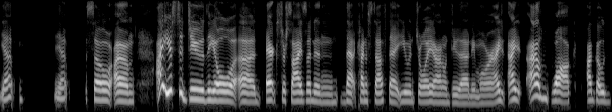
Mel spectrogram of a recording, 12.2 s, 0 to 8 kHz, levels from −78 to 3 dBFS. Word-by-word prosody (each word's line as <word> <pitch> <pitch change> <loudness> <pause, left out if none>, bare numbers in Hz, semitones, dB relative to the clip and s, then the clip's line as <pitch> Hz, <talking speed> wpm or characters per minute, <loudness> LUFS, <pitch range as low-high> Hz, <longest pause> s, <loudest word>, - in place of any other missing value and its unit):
yep. 255 +5 -5 0.8
Yep. - - -8 0.4
So, 220 -3 +1
um, 195 -1 +2 0.4
I - - +7
used 425 +2 +8
to 390 - +3
do 235 0 +2
the 220 0 +1
old, 205 -2 +4
uh, 185 -2 0 0.2
exercising 210 -2 +1
and 175 -1 -8
that 195 -2 -2
kinda 205 -1 -3
stuff 195 0 -4
that 185 -4 -3
you 195 +1 -5
enjoy, 185 -1 -4
I 175 0 -3
don't 170 -1 -11
do 170 -1 -9
that 155 0 -3
anymore. 160 +2 -7
I 200 +3 -1
I 230 -1 +1
I'll 280 -6 +2
walk, 205 -4 +1 0.2
I 215 - 0
go 195 -2 -3
200 Hz, 145 wpm, -21 LUFS, 180-220 Hz, 0.8 s, used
